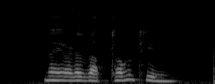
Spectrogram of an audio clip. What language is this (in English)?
Thai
